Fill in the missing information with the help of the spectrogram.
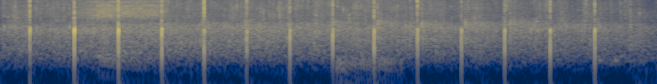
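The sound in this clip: Audience applause welcoming guests, heard as fifteen evenly spaced claps in a steady beat over a low, continuous wash of noise.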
